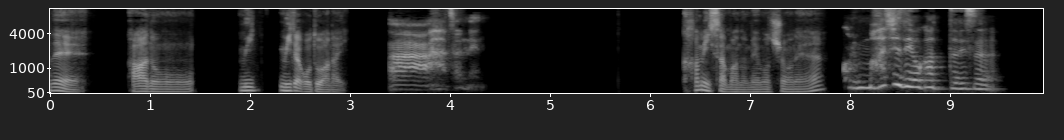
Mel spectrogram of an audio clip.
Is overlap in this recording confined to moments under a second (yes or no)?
yes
